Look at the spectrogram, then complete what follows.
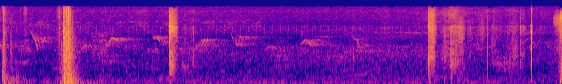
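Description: Plastic wheeled trash cart being handled at close range: a loud hollow thump about a second in, then scattered fainter knocks and clicks of the plastic body and lid.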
